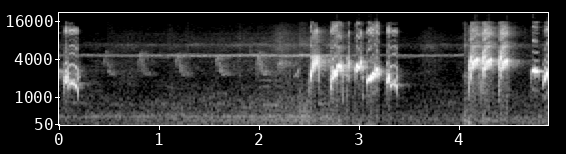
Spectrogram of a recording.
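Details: Morning training song of a red-whiskered bulbul used to stir other birds: a short note, then a run of faint descending chirps, then two vigorous bursts of fast warbled, slurred whistles over a constant high tone.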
